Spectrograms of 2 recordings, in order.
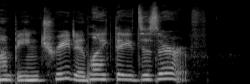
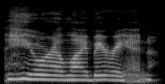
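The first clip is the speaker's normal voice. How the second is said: ordinary delivery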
